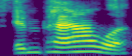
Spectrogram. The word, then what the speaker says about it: Impala: I was thinking, have I forgotten how to say Impala? Because I put the emphasis on the L, and have I been saying it wrong all this time?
